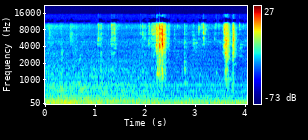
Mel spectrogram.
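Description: A person chewing a mouthful of crispy fried catfish close to the microphone, with a sharp crackle about two seconds in and a few small clicks near the end.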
